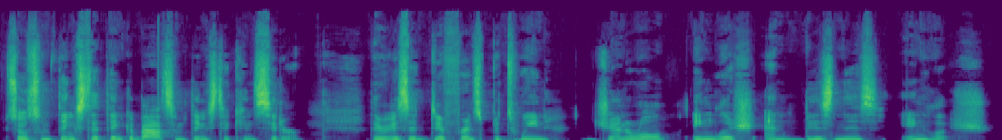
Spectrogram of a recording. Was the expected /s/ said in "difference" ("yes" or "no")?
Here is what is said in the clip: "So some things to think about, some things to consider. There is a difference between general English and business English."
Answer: yes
